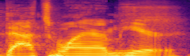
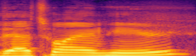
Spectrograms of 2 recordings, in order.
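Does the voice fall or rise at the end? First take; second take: falls; rises. First: It is said as a statement, falling. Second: It is said as a question, rising.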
